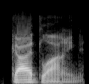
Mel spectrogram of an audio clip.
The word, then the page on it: guideline: American English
